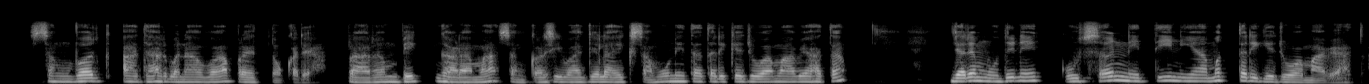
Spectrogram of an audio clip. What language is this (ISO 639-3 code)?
guj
